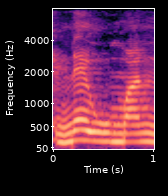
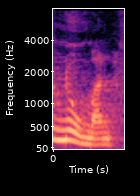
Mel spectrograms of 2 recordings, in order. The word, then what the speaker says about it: Numan: Eh, todos lo conocemos así como Gary Newman, pero no Neuman, New hombre, sino Newman.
